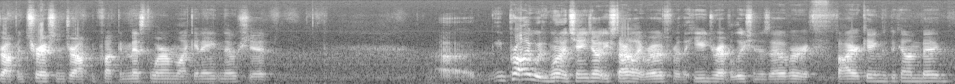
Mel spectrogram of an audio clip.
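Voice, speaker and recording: This man talks at a fairly quick pace with a medium pitch and fairly even intonation. There is noticeable background noise. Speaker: gaming YouTuber. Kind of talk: casual tutorial voice-over. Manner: casual, hesitant with fillers.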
